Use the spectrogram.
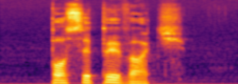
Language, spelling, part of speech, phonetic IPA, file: Polish, posypywać, verb, [ˌpɔsɨˈpɨvat͡ɕ], Pl-posypywać.ogg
